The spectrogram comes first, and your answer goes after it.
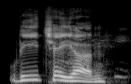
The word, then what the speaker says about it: Lee Chae-yeon: DAEBAK or not on Lee Chae-yeon?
